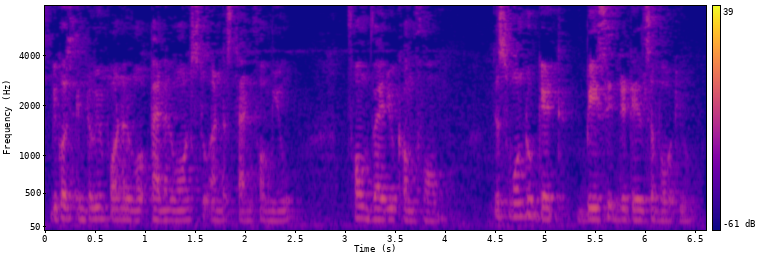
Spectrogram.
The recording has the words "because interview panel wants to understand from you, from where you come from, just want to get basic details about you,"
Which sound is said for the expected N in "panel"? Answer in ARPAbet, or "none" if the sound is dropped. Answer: N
